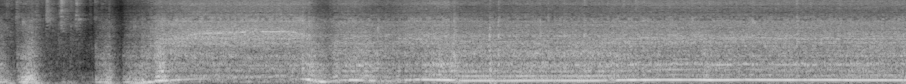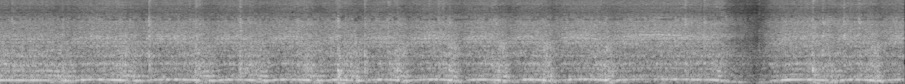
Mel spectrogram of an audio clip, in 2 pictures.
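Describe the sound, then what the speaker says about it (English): A kitchen blender runs loud and close while making homemade Mexican red chili pork pozole, its motor whine steadying, then pulsing in a rapid, regular wobble for many seconds. "Try to break the blender."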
